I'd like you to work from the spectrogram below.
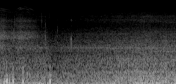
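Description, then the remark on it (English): A steady, rushing roar of a train passing a train station, heard outdoors behind some buildings on a hot summer day, loud and unbroken throughout, with a few soft low thumps near the start and no voices. “There goes the train right now.”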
